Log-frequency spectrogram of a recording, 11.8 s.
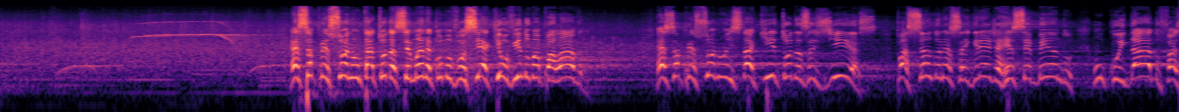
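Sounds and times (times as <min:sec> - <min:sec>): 
audience applause: 0:00.0 - 0:07.4
speech: 0:02.9 - 0:11.7.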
